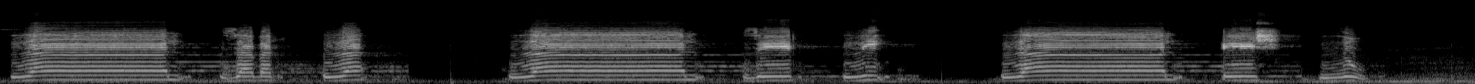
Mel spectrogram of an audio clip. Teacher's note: اب یہ ذال جو ہے اسے سافٹ پڑھنا ہے، زبان کو باہر ہلکا سا کریں اور پھر ادا کریں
